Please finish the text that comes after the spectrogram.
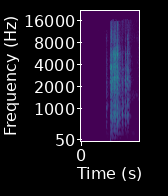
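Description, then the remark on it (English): A dropped die clatters and tumbles across a hard surface in a quick burst of bright rattling impacts lasting about half a second, fairly quiet, with no one talking. “Shit, I dropped one of the dice.”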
